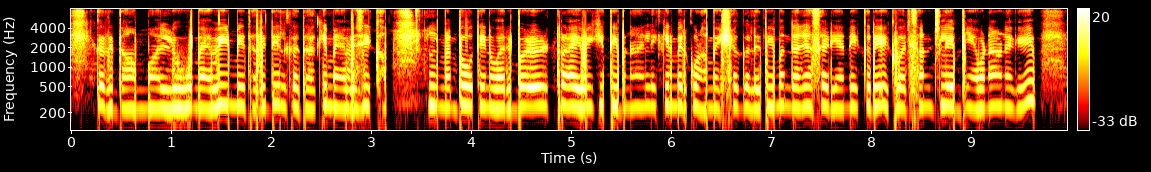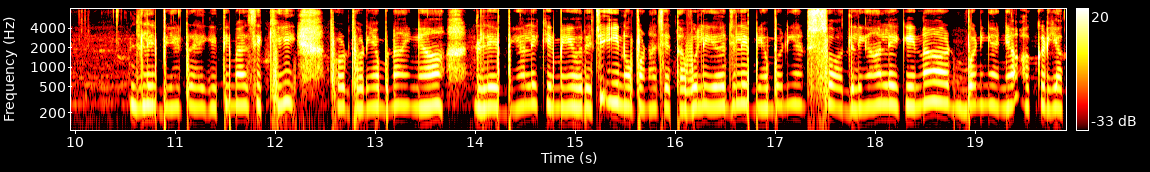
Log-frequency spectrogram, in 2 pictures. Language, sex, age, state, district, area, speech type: Dogri, female, 18-30, Jammu and Kashmir, Samba, rural, spontaneous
